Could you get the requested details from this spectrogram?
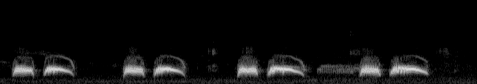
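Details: Lure recording of a spotted dove, meant to set wild doves cooing. Four two-note coos come at a steady pace, each a short low note and then a longer note curving downward, in a quiet background.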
